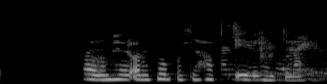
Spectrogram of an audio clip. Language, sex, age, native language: Icelandic, female, 18-19, Icelandic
